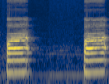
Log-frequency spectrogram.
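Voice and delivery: पा said loud and firm; loud ba drill; Chinese ba repeated. Shown as a demonstration. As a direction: repeat पा clearly. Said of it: "बी को कैसे pronounce करते हैं".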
